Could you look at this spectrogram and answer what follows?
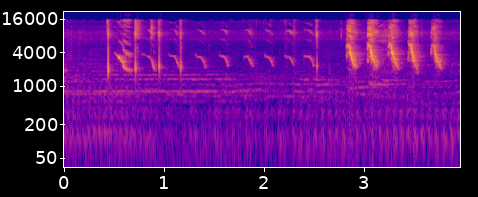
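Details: Long-tailed shrike singing a full repertoire in lovebird imitation: a loose series of thin, downslurred squeaks, then a burst of five loud, harsh, buzzy chirps in quick succession at the end.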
